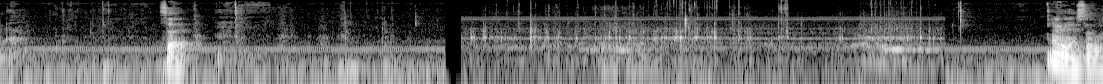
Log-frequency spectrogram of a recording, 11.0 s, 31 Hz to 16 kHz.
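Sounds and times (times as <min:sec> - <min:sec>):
small clicks: 0:04.6 - 0:09.5.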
